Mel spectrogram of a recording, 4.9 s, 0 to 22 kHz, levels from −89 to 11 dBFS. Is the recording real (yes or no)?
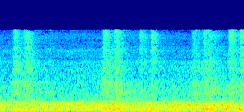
yes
